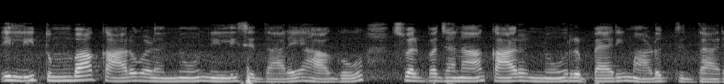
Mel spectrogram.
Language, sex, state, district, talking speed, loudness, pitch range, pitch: Kannada, female, Karnataka, Bangalore, 90 wpm, -19 LUFS, 145-170 Hz, 155 Hz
